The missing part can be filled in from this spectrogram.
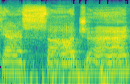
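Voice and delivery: mock shrill scream, very high. Retelling answering a platoon sergeant in basic training: imitating own past scream. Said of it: "I remember screaming".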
